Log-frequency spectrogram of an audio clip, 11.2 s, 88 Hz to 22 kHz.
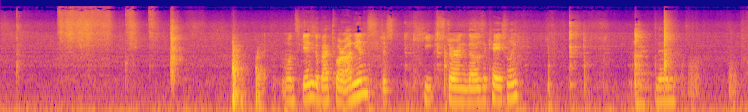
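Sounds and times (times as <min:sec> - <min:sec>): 
cooking spray hissing from an aerosol can onto a pan: 0:00.0 - 0:11.2
speech: 0:04.3 - 0:07.9.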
